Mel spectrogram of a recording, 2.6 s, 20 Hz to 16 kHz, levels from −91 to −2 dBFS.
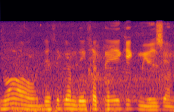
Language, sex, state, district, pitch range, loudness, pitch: Hindi, male, Chhattisgarh, Raipur, 120-140 Hz, -19 LUFS, 135 Hz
